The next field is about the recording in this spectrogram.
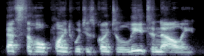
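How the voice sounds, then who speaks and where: A man's voice: lowish voice, fairly even intonation, fairly quick, pushed and bright. A man teaching a live yoga class, talking students through breathing cues in a casual, joking way and a bit out of breath. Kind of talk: live online class instruction.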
